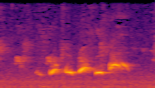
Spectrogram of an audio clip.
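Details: European bee-eaters, the owner's birds, giving a quick run of five rolling, liquid, trilled notes, each about a tenth of a second long, over a quiet background.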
